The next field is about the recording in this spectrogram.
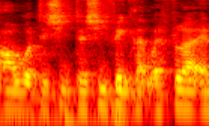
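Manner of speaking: ordinary delivery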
